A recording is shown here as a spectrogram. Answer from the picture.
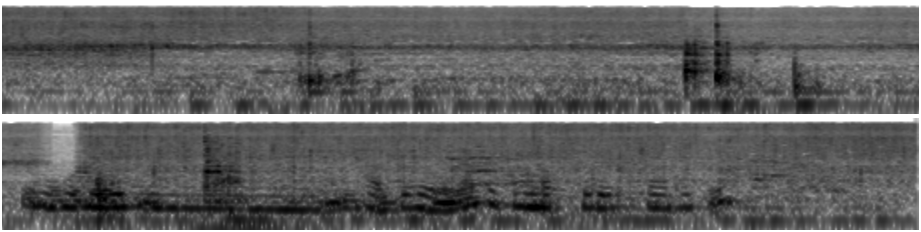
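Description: Chopped onion, tomato and a dried red chilli frying in oil in a kadai, sizzling steadily, while a long metal spatula stirs them and knocks against the pan a few times.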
